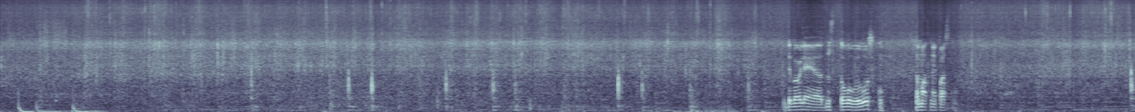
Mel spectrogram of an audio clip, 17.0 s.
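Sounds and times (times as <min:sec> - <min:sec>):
meat and onion sizzling in a pan: 0:00.0 - 0:17.0
wooden spoon scraping a pan: 0:01.7 - 0:12.9.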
